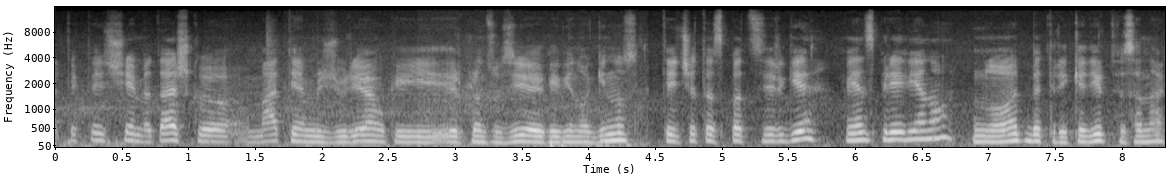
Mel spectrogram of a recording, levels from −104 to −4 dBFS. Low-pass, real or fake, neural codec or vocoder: 14.4 kHz; fake; vocoder, 48 kHz, 128 mel bands, Vocos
